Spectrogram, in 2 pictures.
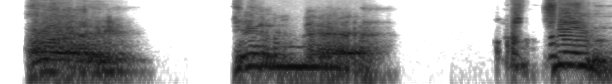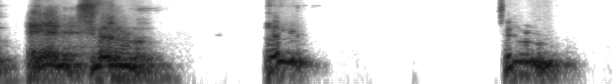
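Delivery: very high, intense, drawn-out coxswain-style call. Showing how rowing coxswains made their calls: imitating an intense coxswain call. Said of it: "it'd be that intense".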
